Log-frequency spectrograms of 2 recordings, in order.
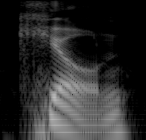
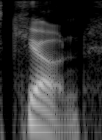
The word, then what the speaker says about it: Keoghan: So Barry Keoghan is how you say it in proper Irish, right? Like proper Gaelic. Like that's how you say it. It's Keoghan. The GH transitions from the KEO into the N sound. So it's Keoghan. Keoghan.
